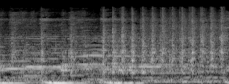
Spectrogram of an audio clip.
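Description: A Maharashtrian street band plays loud folk music: heavy bass beats under a melody, with drums. In the second half there is a rapid drum roll while the bass briefly drops out.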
